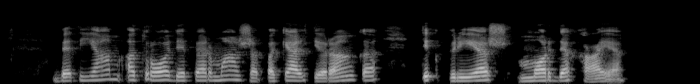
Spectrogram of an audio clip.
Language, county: Lithuanian, Vilnius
